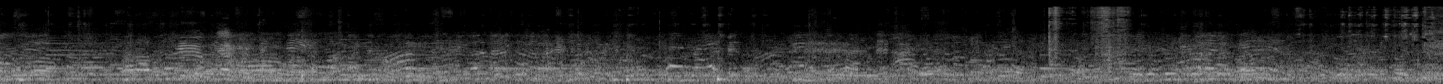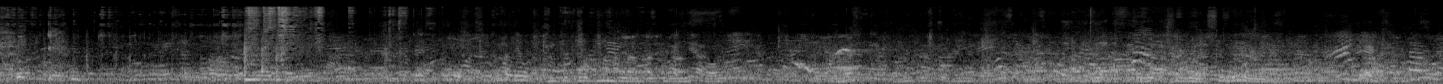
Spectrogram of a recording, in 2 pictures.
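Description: A guitar strums a lively tune.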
